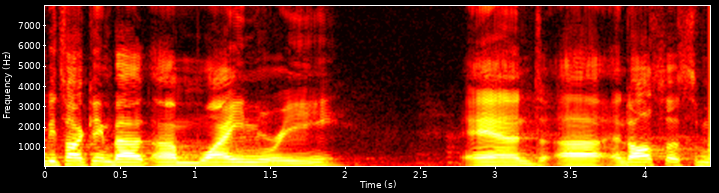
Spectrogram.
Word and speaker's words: Weinre: Um, so I'm going to be talking about um, winery and uh, and also some other other tools that are available and and up and coming.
